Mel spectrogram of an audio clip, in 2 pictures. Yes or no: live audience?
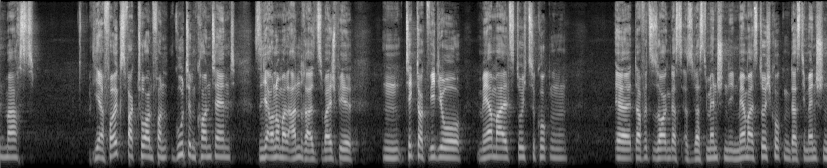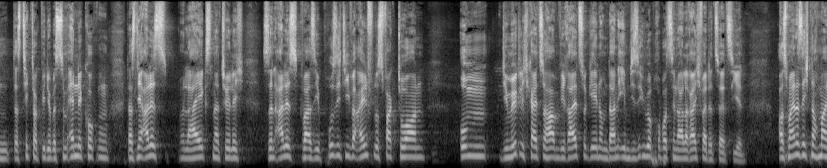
yes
